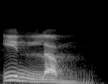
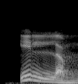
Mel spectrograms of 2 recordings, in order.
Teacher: Walaupun pada asalnya hamzah bertemu nun bunyi in, kemudian lam bertemu mim bunyi lam, in lam, tapi di sini kena baca illam. Illam, masuk terus di dalam lam itu tanpa didengungkan. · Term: idgham bila gunnah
